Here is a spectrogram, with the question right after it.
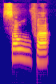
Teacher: সাউফা, সিন ওয়াও জাবার সাউ, ফা জাবার ফা, সাউফা। ওয়াও সাকিনের ডান দিকে জবর এসছে, এটি হলো ওয়াউলিন। ওয়াউলিনকে নরম আওয়াজে তাড়াতাড়ি পড়তে হয়, টান দেওয়া নিষেধ। ঠিক ওই রকম ভাবে ফায়ের উপরে জবর এসছে, জবরটি হলো হারাকাত, হারাকাতকে তাড়াতাড়ি পড়তে হয়, টান দেওয়া নিষেধ।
